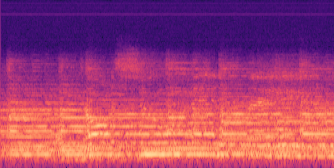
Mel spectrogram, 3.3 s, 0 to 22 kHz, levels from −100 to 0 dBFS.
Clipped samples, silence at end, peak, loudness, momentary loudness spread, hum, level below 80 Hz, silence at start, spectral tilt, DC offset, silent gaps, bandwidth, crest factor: under 0.1%; 0 s; -2 dBFS; -14 LUFS; 3 LU; none; -50 dBFS; 0 s; -6 dB/octave; under 0.1%; none; 7.4 kHz; 12 dB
